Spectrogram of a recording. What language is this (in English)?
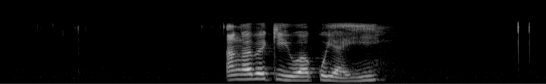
Tsonga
